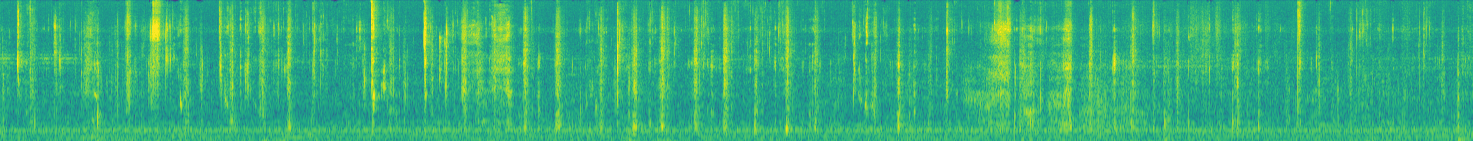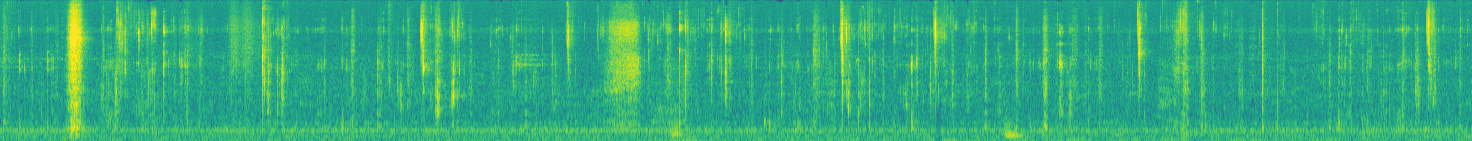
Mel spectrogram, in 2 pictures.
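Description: Close-miked eating: chewing and biting with many small mouth clicks, and one sharper click about halfway through.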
